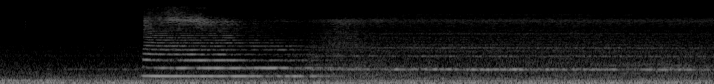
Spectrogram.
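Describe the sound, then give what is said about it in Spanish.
A passenger train at a station in Ciudad Real province, Spain, lets out a bright, harmonic horn blast of about two seconds over steady rail rumble, which continues faintly after the horn stops. “Mientras el tren permanece estacionado, hace acto de presencia el Torre del Oro Inverso, el que va camino de Barcelona.”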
